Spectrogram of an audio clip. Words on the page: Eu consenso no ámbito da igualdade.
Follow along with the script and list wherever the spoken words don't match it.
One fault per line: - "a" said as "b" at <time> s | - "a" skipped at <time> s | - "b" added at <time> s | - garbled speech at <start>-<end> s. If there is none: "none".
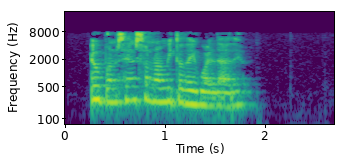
none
